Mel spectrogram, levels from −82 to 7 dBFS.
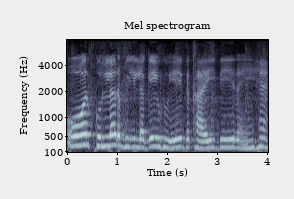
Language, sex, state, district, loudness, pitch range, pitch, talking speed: Hindi, female, Punjab, Fazilka, -17 LUFS, 205-245 Hz, 220 Hz, 135 wpm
